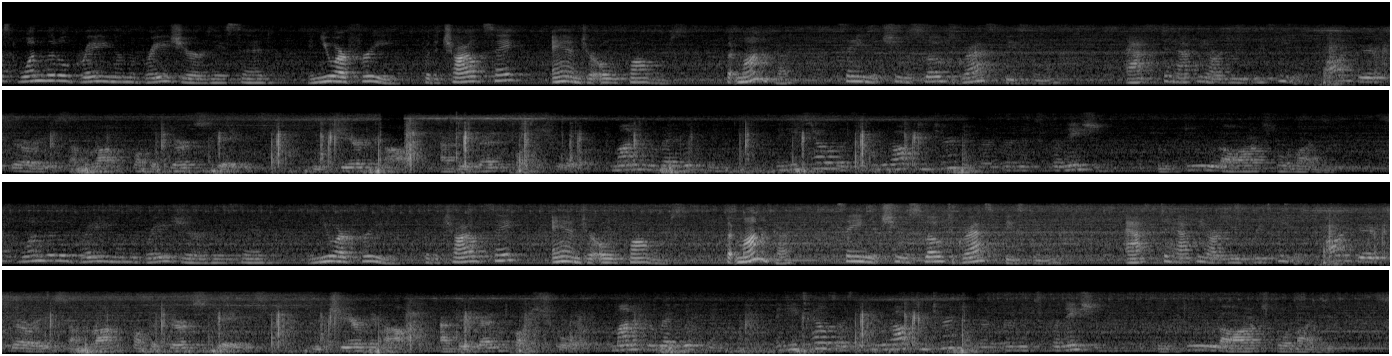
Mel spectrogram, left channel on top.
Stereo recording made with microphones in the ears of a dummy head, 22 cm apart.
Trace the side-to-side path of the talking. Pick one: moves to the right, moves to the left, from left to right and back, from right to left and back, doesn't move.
moves to the right.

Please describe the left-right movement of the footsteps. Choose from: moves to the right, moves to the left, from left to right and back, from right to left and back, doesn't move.
from right to left and back.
